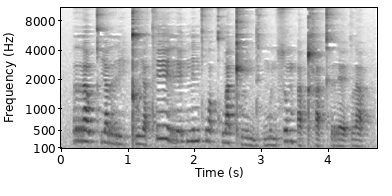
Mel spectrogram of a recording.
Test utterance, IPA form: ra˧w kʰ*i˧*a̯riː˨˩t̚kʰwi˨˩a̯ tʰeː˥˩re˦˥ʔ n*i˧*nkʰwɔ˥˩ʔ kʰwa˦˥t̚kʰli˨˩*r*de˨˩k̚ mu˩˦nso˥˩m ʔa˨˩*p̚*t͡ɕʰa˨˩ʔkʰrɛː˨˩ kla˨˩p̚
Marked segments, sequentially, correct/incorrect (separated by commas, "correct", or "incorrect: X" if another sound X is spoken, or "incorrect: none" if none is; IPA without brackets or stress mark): correct, incorrect: i˥˩, incorrect: n, correct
